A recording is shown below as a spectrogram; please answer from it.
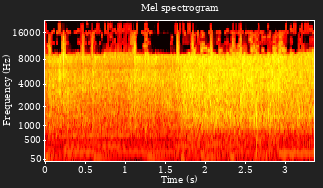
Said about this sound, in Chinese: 炒香后下入鱼骨、鱼头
